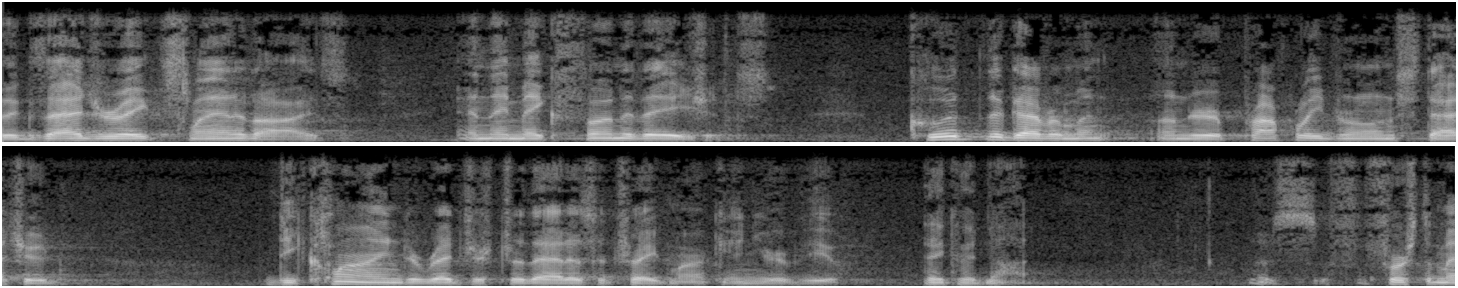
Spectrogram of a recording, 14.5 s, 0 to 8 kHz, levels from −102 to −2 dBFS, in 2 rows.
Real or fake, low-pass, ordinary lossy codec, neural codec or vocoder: real; 7.2 kHz; Opus, 64 kbps; none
